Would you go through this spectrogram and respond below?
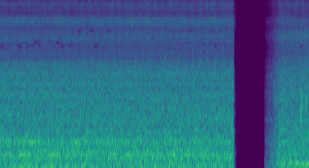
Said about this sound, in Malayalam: ട്രെയിൻ വന്നിട്ടുണ്ട്.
